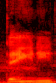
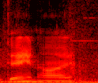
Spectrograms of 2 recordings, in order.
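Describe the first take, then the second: First: The name ends with a 'nay' sound. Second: The name ends like 'night'. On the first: This is the old way of saying the name. The speaker calls it wrong. "changed my pronunciation from Daney" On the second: The name comes from a day-night cycle. The speaker calls it right. "to Danai. Because it is Danai, because it's a day-night cycle"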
